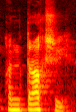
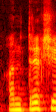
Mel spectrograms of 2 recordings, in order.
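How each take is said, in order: First: Said in the usual way. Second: अंतरिक्षी without the long raa; mispronunciation. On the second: Shown as a demonstration. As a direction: say antrek-shi for अंतरिक्षी. (अंतरिक्षी, लंबे रा के बिना) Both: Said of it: "नहीं".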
